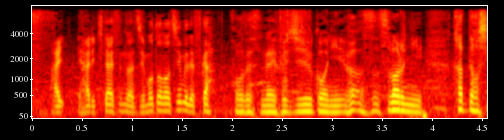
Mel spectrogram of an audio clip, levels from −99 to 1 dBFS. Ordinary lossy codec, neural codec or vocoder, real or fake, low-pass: none; none; real; 7.2 kHz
